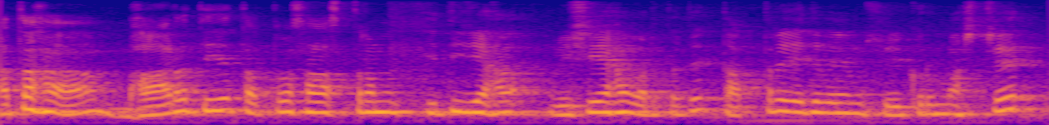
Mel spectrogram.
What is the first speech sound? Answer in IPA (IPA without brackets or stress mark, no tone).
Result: ɐ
